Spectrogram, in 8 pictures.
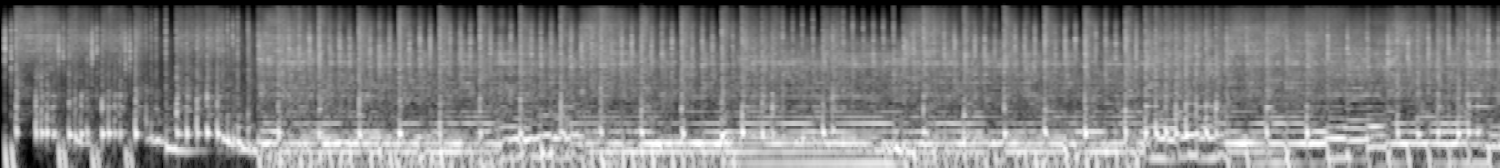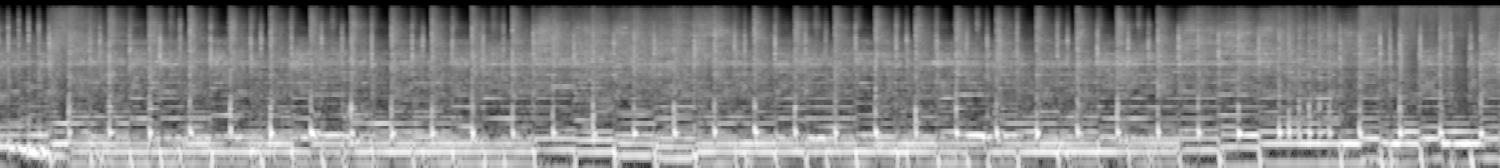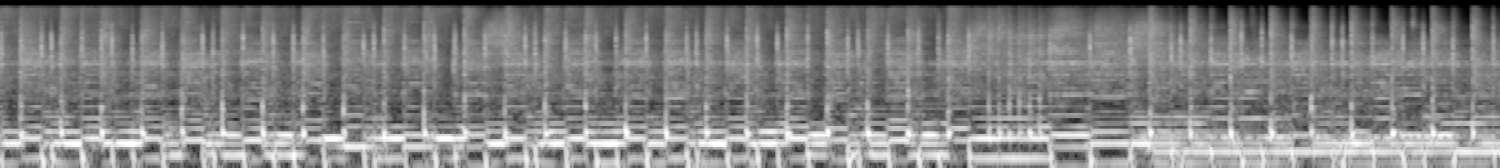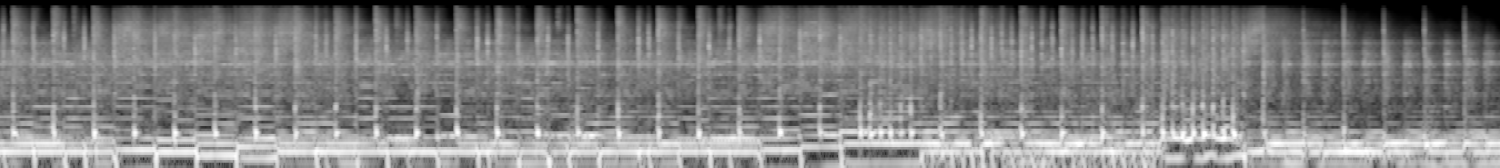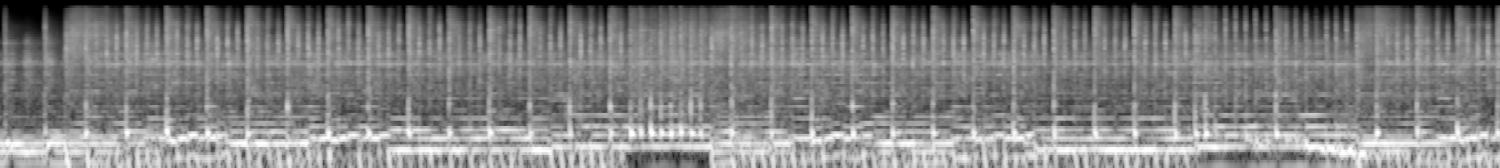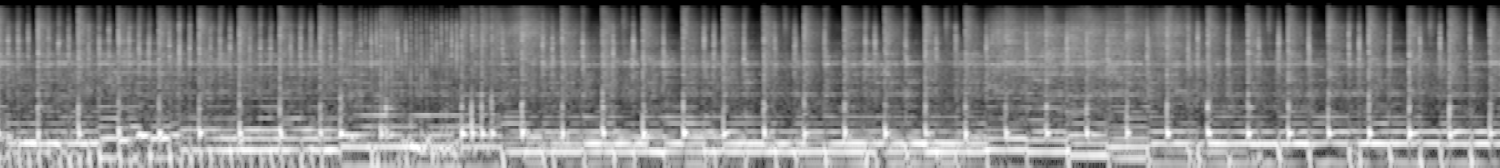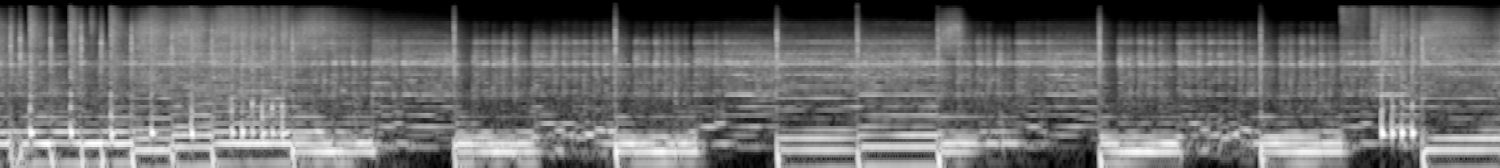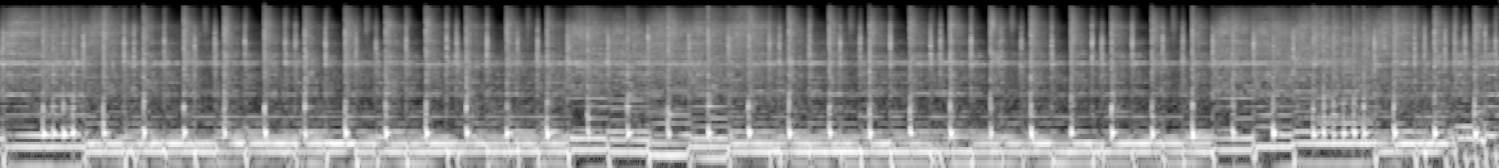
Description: aggressive | metal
